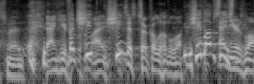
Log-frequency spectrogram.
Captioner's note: laughter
